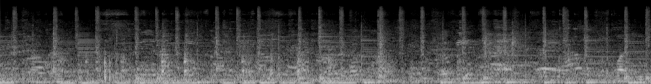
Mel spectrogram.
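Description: Background music with a steady beat and a strong bass line.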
